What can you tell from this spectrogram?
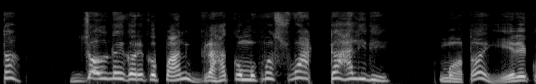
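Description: No faults are audible in this speech; the call path shows only as a top end that stops near 12 kHz, which fits Opus running at around 24 kbps.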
